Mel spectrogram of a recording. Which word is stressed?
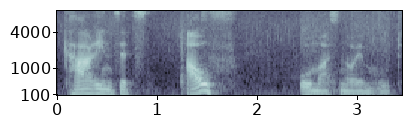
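auf. The stress falls on the word auf. She is on the hat, not under it. "Weil drunter nicht viel Platz ist"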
